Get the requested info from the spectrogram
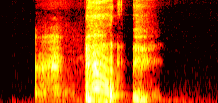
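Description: A man coughing and clearing his throat in three quick bursts, the middle one the loudest.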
